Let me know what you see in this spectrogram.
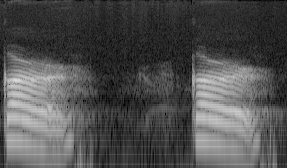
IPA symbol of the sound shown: ɜ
